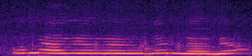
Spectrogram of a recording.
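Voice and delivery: high, loud mimicked meows; cat meow imitation. Shown as a demonstration. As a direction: prompt a parrot with bright cat calls. Prompts parrot to meow.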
